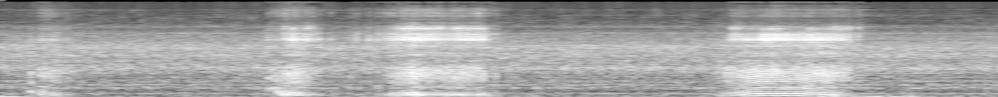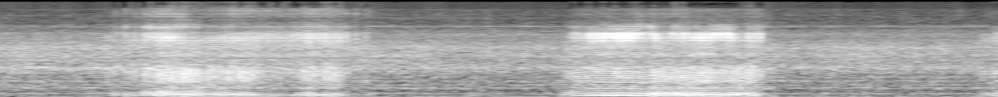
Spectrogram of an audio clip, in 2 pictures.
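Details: Snoring from a sleeping cat: short nasal rasps alternate with longer buzzing breaths, about five snores spread over ten seconds, uneven in length.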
